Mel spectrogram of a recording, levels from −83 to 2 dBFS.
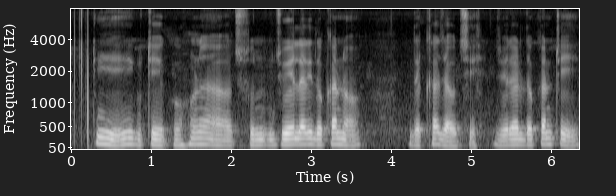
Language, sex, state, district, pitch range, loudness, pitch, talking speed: Odia, male, Odisha, Malkangiri, 110-125 Hz, -20 LUFS, 115 Hz, 95 wpm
